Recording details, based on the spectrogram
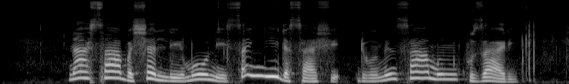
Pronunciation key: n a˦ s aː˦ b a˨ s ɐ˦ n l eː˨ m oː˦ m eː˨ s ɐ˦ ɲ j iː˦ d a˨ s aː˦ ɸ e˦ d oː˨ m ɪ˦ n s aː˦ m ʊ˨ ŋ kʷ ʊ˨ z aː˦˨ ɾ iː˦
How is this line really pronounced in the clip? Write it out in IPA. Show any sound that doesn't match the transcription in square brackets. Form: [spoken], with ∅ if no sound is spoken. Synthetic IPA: n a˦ s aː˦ b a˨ [ʃ] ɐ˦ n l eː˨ m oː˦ m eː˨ s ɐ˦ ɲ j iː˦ d a˨ s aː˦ ɸ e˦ d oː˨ m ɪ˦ n s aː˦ m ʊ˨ ŋ kʷ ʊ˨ z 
